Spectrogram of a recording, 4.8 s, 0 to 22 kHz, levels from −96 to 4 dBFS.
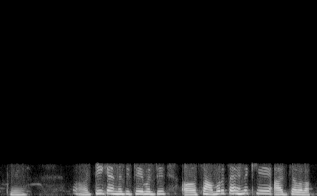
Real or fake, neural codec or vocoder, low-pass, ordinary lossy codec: real; none; 3.6 kHz; none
